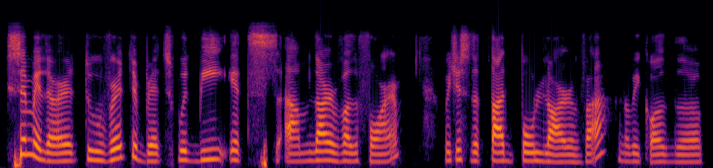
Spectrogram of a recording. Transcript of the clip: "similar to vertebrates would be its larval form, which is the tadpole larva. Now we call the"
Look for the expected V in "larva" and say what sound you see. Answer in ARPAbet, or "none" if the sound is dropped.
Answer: V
